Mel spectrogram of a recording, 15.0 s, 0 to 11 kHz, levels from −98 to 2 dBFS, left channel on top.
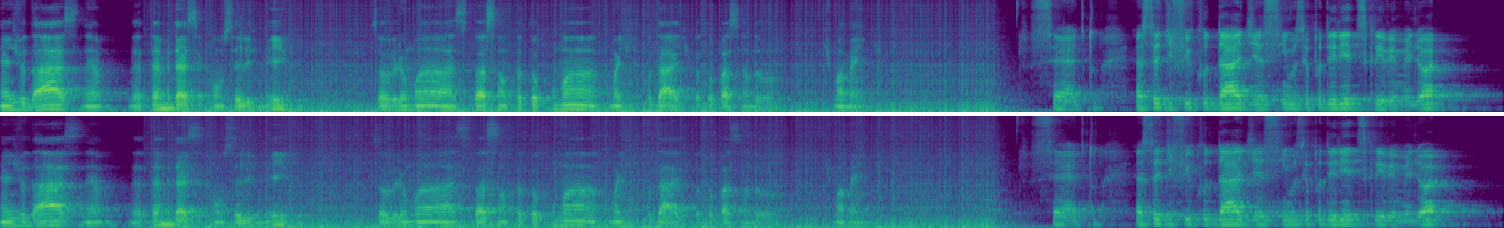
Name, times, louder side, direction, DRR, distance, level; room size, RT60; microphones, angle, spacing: voice 1, 0.0-3.1 3.8-7.8 8.3-8.7, left 3 dB, 60° left, 8 dB, 0.5 m, -29 dB
sound 1, 1.4-10.0, equal, 10° left, 1.7 m, -38 dB
voice 2, 10.3-14.3, left 2 dB, 30° left, 7 dB, 0.7 m, -32 dB
22.5 x 8.2 x 2.8 m, 1.1 s
head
